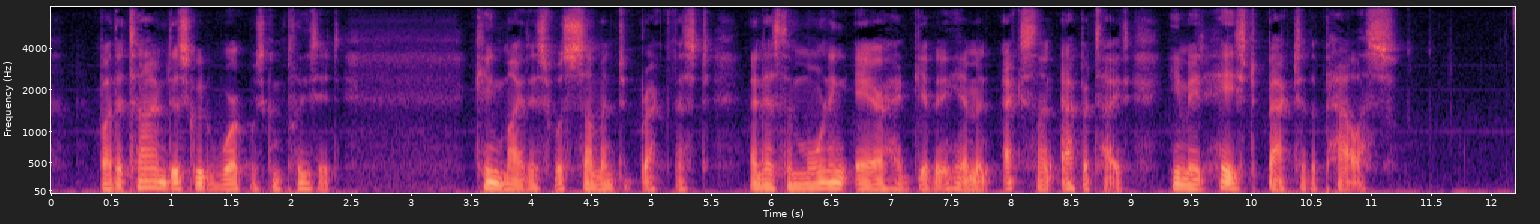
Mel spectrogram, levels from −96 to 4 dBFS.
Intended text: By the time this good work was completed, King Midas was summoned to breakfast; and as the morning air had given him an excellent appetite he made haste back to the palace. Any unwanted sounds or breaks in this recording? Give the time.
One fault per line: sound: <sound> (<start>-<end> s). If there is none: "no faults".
no faults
